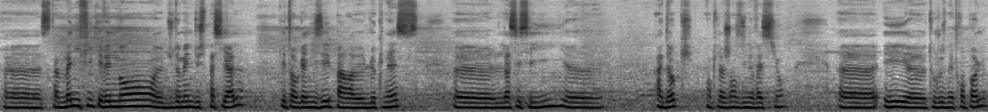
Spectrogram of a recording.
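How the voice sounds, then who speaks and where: A middle-aged man from Paris, an event organizer talking in an interview, pausing often on filler sounds. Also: on the high side, steady tone, dark tone, a little hiss or hum. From Paris, France. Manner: hesitant, many filler sounds. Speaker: congress organizer. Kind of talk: interview monologue.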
